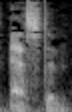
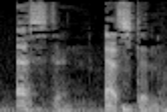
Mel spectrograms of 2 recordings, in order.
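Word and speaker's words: Iestyn: I hope I'm pronouncing that accurately. It was spelled I-E-S-T-Y-N. I believe it's Eston. – Eston.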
